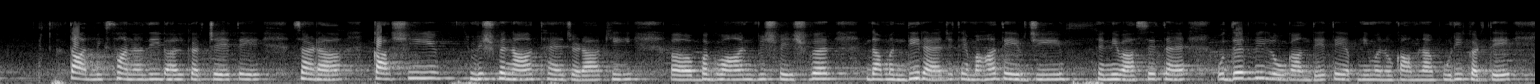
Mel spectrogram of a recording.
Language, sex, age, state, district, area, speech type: Dogri, female, 30-45, Jammu and Kashmir, Reasi, urban, spontaneous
